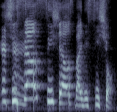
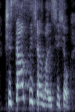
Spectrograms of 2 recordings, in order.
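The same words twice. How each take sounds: First: It is said at a slower pace. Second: It is said at a fast pace.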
